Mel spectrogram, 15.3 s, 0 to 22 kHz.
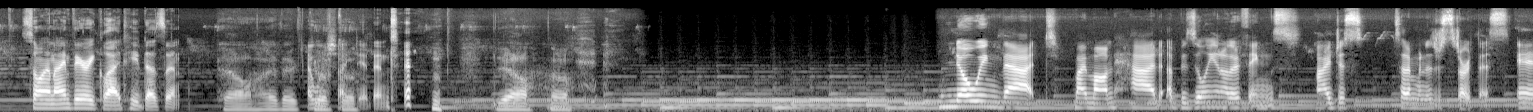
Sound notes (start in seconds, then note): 3.1 laughing; 5.5 chuckling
